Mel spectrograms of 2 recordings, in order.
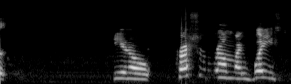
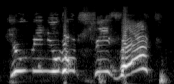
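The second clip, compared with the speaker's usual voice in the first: very high, panicked disbelief; incredulous squeal; 13 semitones higher than usual. Retold or imitated. Telling dad about ghosts he can't see, shrieky disbelief. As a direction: squeak the question in acted astonishment.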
